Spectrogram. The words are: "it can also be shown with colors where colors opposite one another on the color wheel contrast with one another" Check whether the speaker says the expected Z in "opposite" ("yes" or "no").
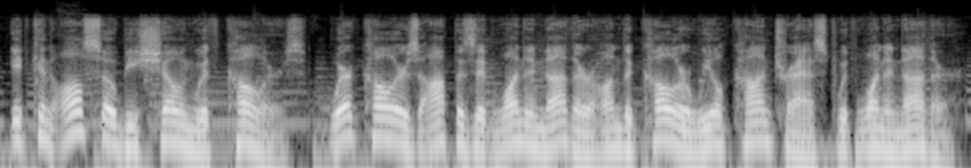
yes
